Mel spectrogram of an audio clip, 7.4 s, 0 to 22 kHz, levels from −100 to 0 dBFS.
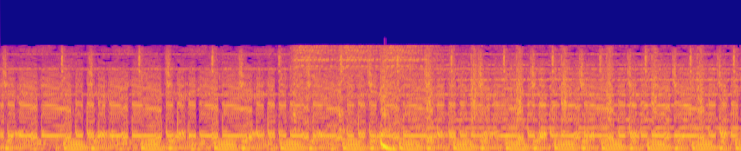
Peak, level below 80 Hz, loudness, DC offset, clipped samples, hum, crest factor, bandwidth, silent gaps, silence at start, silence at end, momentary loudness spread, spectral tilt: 0 dBFS; -24 dBFS; -14 LUFS; under 0.1%; under 0.1%; none; 14 dB; 6.6 kHz; none; 0 s; 0 s; 4 LU; -5 dB/octave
